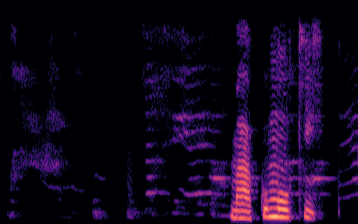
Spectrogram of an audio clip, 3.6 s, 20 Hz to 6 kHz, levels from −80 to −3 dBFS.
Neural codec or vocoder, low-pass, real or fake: codec, 16 kHz in and 24 kHz out, 1 kbps, XY-Tokenizer; 5.4 kHz; fake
